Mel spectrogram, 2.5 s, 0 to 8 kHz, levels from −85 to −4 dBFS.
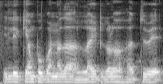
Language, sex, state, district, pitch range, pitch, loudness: Kannada, male, Karnataka, Koppal, 90-95 Hz, 95 Hz, -13 LUFS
